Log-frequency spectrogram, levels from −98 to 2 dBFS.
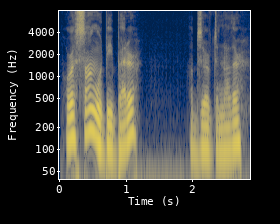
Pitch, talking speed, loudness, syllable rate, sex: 115 Hz, 165 wpm, -16 LUFS, 6.5 syllables/s, male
